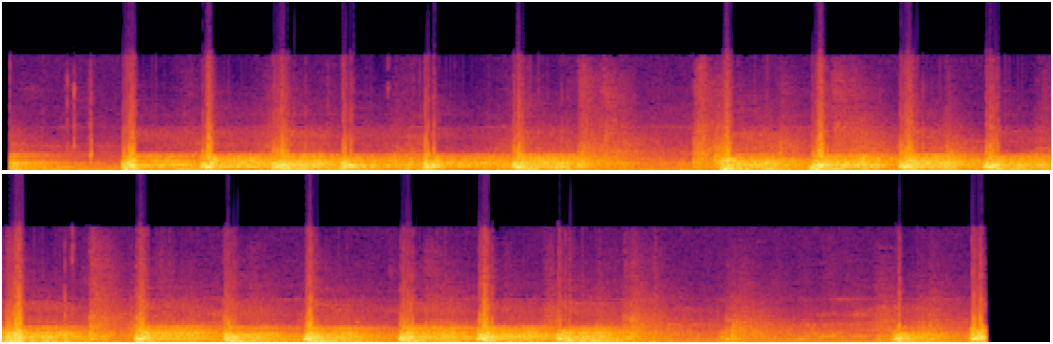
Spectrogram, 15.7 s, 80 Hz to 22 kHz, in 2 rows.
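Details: Dog barking steadily, recorded 7/10/17: loud, harsh barks repeated roughly every half second to second in uneven runs, with sharp clicking knocks between them and a short break near the end.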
